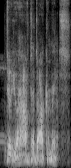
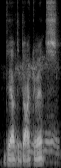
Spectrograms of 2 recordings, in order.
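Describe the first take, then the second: First: Rough put-on voice, pitched up; forceful, theatrical grilling; mock interrogation. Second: Said in the usual way. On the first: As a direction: demand it in a harsh put-on voice. Repeats question in put-on voice.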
